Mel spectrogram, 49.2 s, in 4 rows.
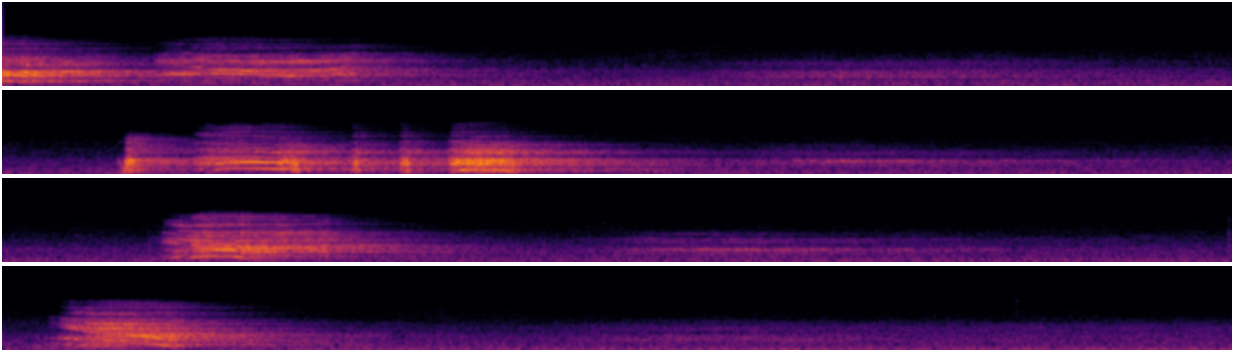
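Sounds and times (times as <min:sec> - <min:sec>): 
red deer roaring: 0:00.0 - 0:04.0, 0:13.4 - 0:19.0, 0:26.1 - 0:29.0, 0:37.4 - 0:40.6.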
